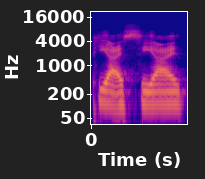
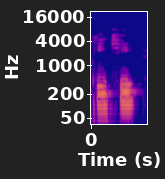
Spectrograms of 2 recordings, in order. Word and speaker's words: pici: and tried the Pici, it's Pici, just pronounce it Pici, pasta. And for lunch, we went down there for lunch. We had peachy pasta, and then I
